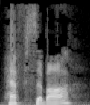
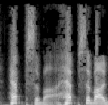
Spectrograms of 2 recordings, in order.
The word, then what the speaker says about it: Hephzibah: If you were listening to the last program before I went off to Georgia, to Hephzibah, I need to apologize, because last week I said Hephzibah, which of course is how it's spelled, but how it's spelled is not how it's pronounced. It is Hephzibah, Georgia, which is south of Augusta.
